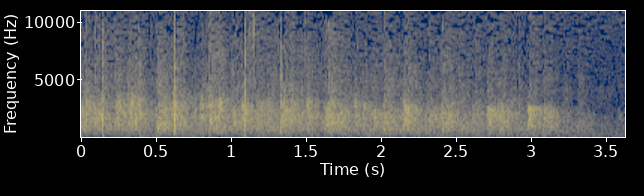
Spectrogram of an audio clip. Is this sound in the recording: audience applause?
yes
